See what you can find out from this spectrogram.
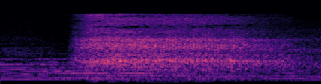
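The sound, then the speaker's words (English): A forceful yoga lion's breath exhale with the tongue stuck out: a long, loud, breathy rush of air that holds steady, then slowly tapers off. “Exhale, lion's breath. Really stick out your tongue.”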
